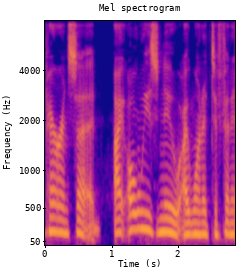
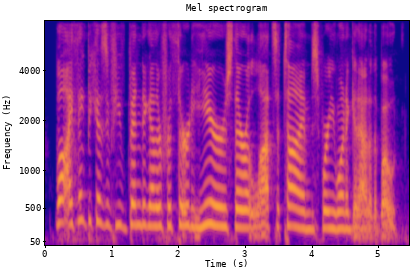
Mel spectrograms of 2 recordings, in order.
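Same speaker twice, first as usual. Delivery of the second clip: tearful, pitched-up speech through tears; 6 semitones higher than usual. Sharing advice about staying together, crying while speaking. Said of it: "why am I crying?".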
